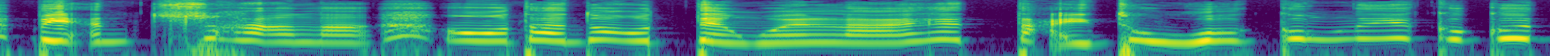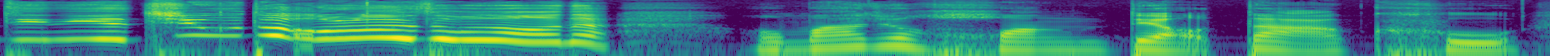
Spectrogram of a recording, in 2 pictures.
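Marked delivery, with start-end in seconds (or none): 0.1-5.4 high, fast mock panic from a frightened mother; panicked mom. Mom panicking on the phone to dad after the scam call, high frantic rush. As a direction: rattle it off high and breathless, like a terrified mother. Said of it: "我妈吓爆了".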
